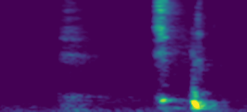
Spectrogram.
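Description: Quick indrawn breath followed by a sharp, explosive sneeze with a voiced ending: a single sneeze during a cold.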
